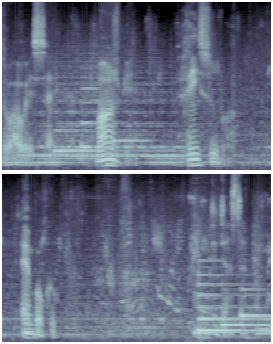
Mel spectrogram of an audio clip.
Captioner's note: foreign language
